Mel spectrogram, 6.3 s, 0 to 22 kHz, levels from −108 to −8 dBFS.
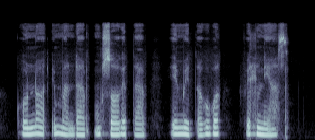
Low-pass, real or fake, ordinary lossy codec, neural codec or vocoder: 10.8 kHz; real; none; none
